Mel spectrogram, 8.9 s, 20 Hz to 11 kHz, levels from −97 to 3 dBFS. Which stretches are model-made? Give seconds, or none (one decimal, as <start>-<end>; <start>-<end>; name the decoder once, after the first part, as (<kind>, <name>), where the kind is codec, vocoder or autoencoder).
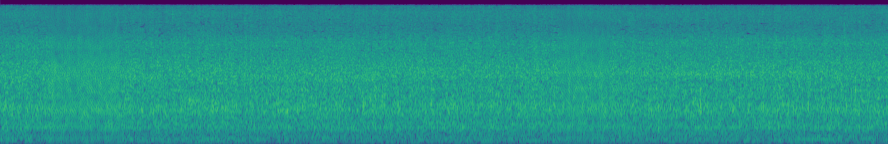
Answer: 0.5-1.2 (vocoder, Vocos); 5.6-6.1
